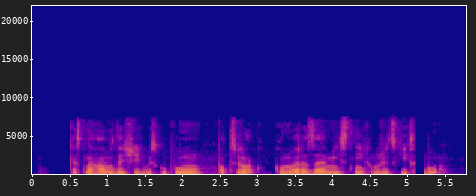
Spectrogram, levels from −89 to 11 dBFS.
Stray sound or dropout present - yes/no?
yes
